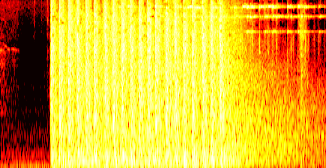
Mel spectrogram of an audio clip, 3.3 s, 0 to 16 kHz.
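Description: An FAL rifle fired fully automatic in H3VR, a sudden loud burst of rapid, evenly spaced shots lasting nearly two seconds, then a ringing echo that slowly fades, with no talk.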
